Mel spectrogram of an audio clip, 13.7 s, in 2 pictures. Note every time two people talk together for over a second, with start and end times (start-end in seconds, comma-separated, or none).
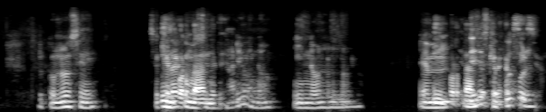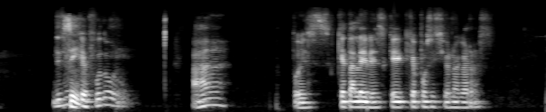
5.4-6.8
